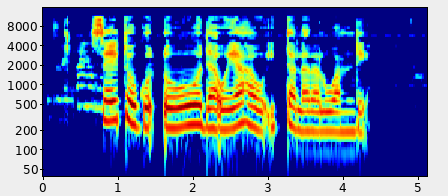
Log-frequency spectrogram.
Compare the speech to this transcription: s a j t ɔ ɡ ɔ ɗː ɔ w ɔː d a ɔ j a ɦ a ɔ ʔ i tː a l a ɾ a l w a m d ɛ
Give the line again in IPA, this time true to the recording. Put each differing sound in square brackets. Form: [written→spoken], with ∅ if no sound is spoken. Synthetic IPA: s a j t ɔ ɡ ɔ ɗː ɔ w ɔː d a ɔ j a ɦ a ɔ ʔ i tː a l a ɾ a l w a m d ɛ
